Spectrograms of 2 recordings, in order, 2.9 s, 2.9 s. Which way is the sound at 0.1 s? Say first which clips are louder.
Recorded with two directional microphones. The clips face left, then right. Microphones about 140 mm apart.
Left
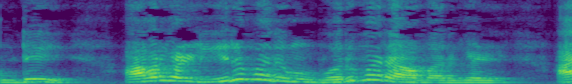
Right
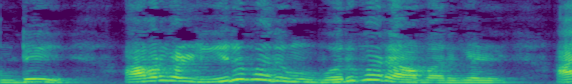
Right 5 dB; 15° right (ahead or behind).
